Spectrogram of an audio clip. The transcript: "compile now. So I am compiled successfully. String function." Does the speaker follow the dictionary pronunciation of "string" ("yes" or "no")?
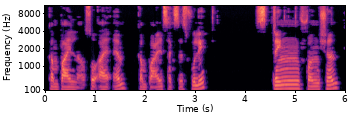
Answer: yes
